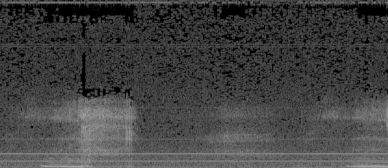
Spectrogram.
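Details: Two rough, low snoring breaths separated by a quiet pause, steady tone in room background; ordinary snoring.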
